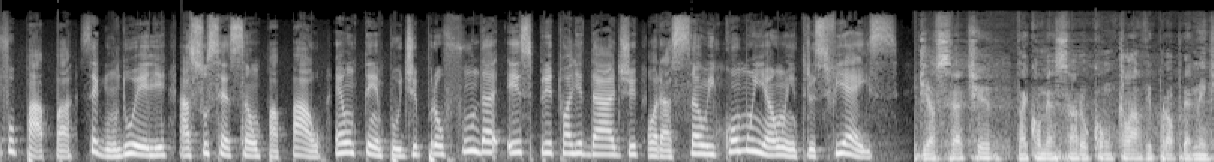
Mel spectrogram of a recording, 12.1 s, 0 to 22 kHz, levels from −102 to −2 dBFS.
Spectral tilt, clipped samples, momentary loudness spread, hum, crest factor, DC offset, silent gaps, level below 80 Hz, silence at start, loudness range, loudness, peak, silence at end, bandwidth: -5.5 dB/octave; under 0.1%; 6 LU; none; 14 dB; under 0.1%; none; -34 dBFS; 0 s; 2 LU; -14 LUFS; 0 dBFS; 0 s; 16 kHz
